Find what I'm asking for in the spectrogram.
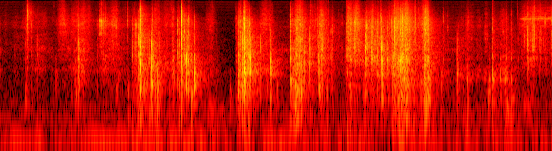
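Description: Plastic bag crinkling and crunching around a large block of shea butter, a busy run of close, loud rustles with irregular bursts and short pauses.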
